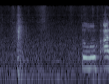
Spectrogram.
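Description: A wooden wardrobe door being shut, giving a single sharp knock a little way in.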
